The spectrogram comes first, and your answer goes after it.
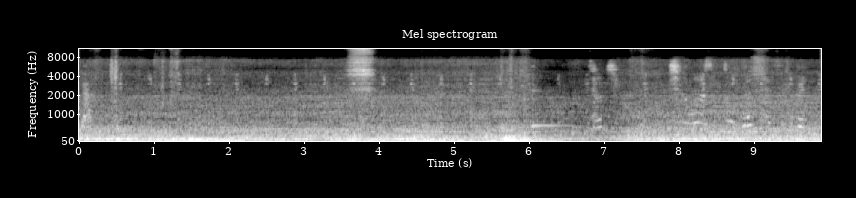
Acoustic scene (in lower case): car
